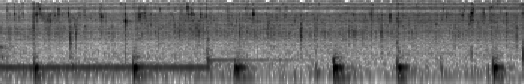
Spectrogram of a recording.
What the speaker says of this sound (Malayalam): ഇനി നമ്മുടെ പനീർ എടുത്ത് നമുക്ക് ഫ്രൈ ചെയ്തെടുക്കണേ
